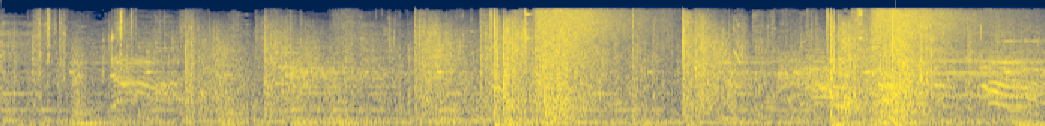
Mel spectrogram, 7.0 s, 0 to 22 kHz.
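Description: Incendiary rounds fired in the video game Red Dead Redemption 2 land as loud, heavy booming shots in dense bursts over a sustained tonal backdrop.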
